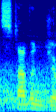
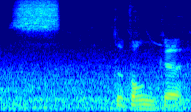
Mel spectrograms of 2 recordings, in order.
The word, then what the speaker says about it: Stavanger: She says, I'm saying Stavanger wrong. It's Stavanger. Ooh.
